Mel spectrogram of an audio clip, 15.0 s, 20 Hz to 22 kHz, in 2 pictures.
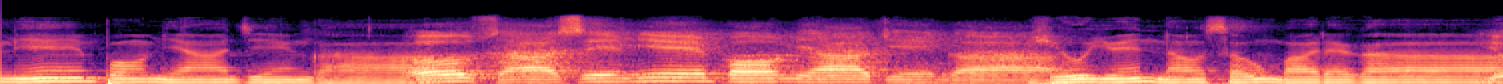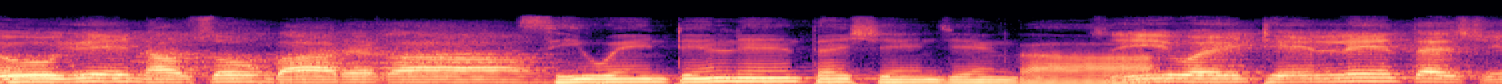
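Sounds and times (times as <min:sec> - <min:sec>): man chanting: 0:00.0 - 0:15.0.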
